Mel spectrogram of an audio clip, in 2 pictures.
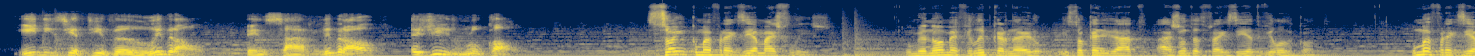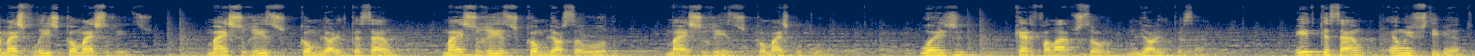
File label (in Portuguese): spot radio; melhor educacao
